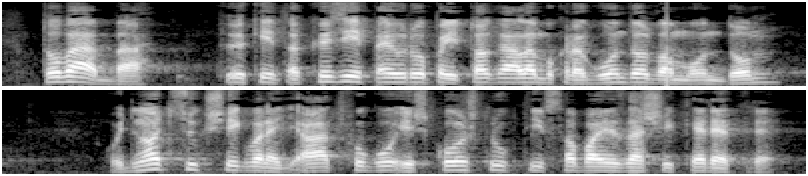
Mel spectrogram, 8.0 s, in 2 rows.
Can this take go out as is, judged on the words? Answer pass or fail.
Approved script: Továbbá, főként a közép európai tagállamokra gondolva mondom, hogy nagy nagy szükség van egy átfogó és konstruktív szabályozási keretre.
fail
